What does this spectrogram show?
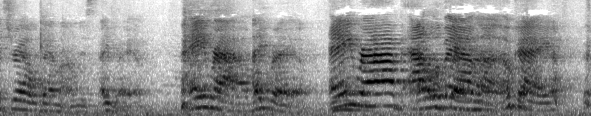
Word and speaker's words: Arab: I want to say Arab.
